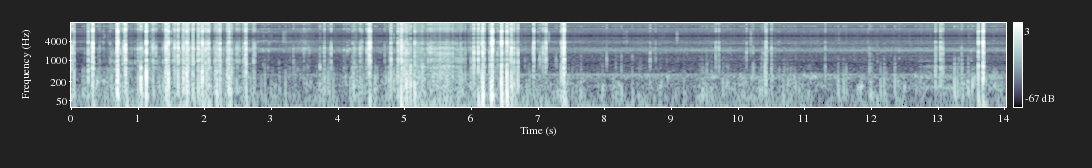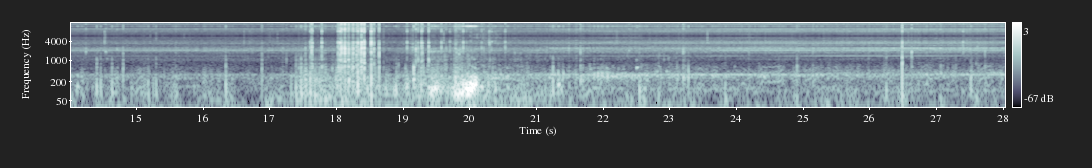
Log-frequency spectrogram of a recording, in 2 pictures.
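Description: Underwater sound picked up through a camera's waterproof housing: a dense run of clicks and crackles with bubbles for the first several seconds, then a steady low hum with occasional bubbling gurgles. A deep whoosh of bubbles about twenty seconds in is the loudest moment.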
